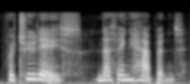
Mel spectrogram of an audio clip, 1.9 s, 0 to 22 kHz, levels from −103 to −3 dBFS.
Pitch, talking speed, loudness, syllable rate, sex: 210 Hz, 155 wpm, -19 LUFS, 4.7 syllables/s, female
